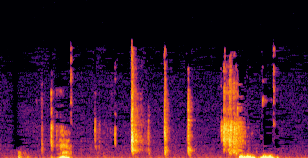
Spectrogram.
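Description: Quiet, scattered computer keyboard key presses and clicks as text is edited. There is a brief low sound near the end.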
